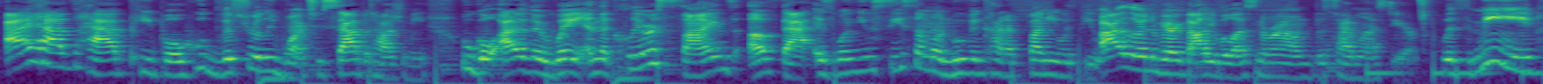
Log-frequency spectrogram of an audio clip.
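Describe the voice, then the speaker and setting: Young female vlogger, mid pitch, candid casual advice, emphatic repetition, music underneath. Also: fairly bright tone. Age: young adult. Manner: emphatic, repeats phrases for stress. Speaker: vlogger answering viewer questions. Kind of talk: casual mukbang chat to camera.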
